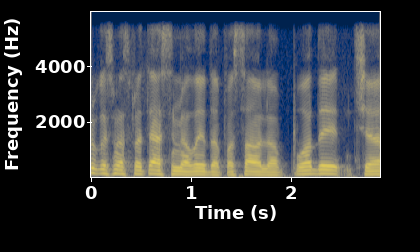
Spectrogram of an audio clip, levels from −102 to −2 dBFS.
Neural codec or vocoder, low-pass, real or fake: vocoder, 44.1 kHz, 128 mel bands every 512 samples, BigVGAN v2; 5.4 kHz; fake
